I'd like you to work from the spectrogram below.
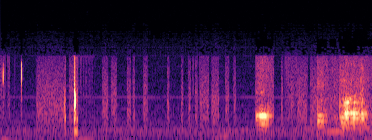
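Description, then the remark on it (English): A few short electronic beeps and button clicks from a phone handset as someone tries to turn it off after ending a call, moderately loud, with brief tonal chirps and soft fumbling noises between them. “How do I turn off this damn phone? Oh, there it goes.”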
